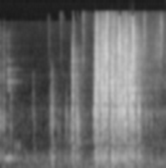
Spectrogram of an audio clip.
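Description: Plastic microwave rice pouch crinkling as it is squeezed and shaken empty into a bowl: a few small clicks, then about a second of dense crinkly rustling in the second half.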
